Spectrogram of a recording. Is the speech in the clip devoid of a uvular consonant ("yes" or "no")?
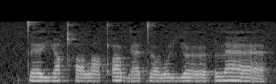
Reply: no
